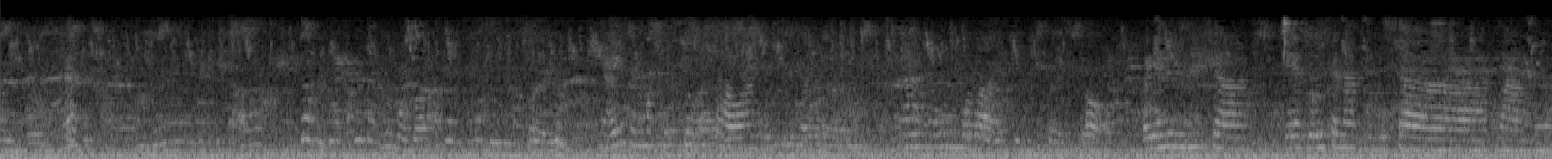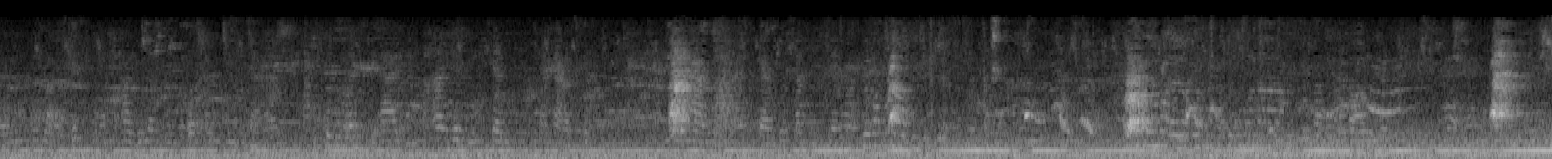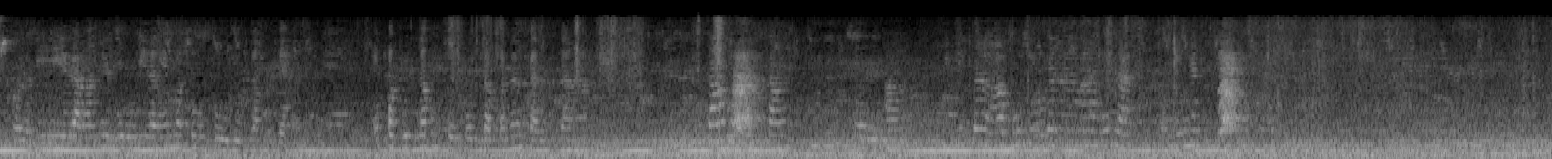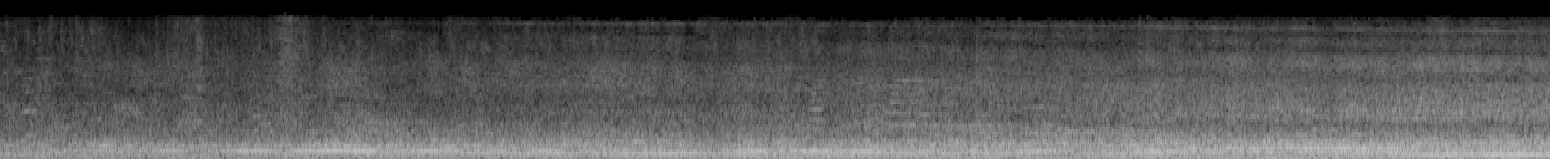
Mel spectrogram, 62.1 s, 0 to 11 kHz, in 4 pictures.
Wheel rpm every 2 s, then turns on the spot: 0, 0, 0, 0, 0, 0, 0, 0, 0, 0, 0, 0, 0, 0, 0, 0, 0, 0, 0, 0, 0, 0, 0, 0, 0, 0, 0, 0, 0, 0, 0.
none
